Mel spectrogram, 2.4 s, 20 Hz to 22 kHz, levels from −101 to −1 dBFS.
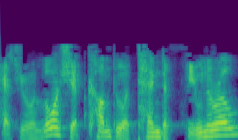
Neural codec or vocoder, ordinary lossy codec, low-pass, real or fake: codec, 16 kHz in and 24 kHz out, 1.1 kbps, FireRedTTS-2 codec; MP3, 24 kbps; 7.2 kHz; fake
